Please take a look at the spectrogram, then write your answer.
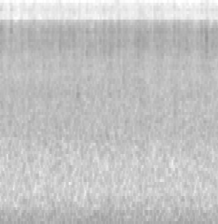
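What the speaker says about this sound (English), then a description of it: "The rain was still pretty intense." Heavy, intense rain pours down in a constant, uniform roar of dense drops, unbroken and without any voices.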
